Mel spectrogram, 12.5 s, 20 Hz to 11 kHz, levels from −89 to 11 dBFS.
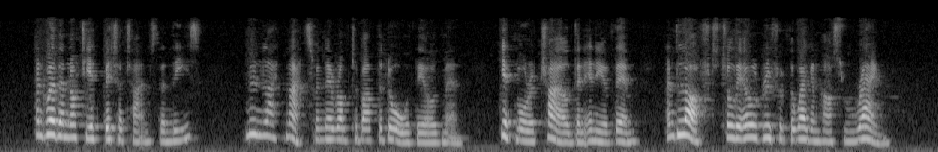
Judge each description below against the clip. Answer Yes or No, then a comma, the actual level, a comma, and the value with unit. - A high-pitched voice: Yes, high, 205 Hz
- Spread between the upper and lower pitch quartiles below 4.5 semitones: No, average, 5.1 semitones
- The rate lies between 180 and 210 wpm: Yes, average, 190 wpm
